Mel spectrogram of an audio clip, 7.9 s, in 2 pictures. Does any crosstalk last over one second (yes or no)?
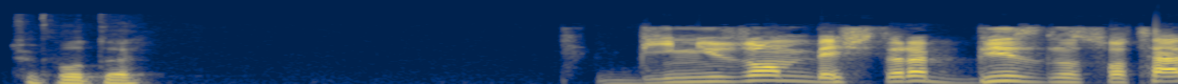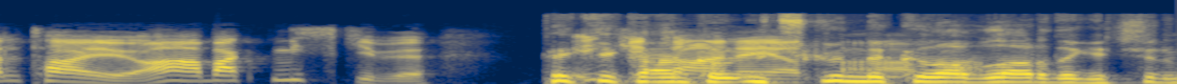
yes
